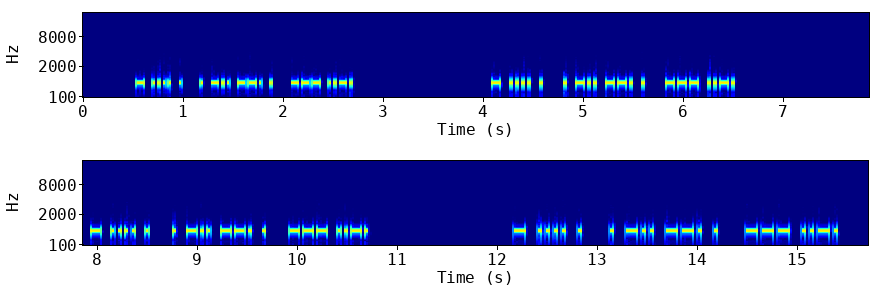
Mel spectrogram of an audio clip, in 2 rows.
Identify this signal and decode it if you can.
Morse code, heard as a keyed tone, about 36 wpm, 700 Hz. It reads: THE EDGE OF THE EDGE OF THE EDGE OF THE EDGE OF
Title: Speed-Racing - Sets of 3 Words 30wpm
